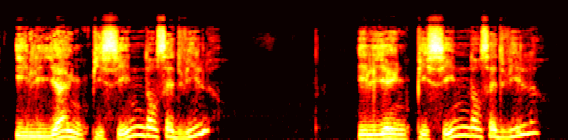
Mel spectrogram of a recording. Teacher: don't forget to raise your voice at the end because it's a question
